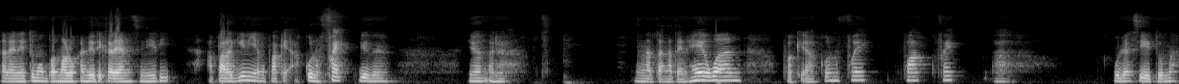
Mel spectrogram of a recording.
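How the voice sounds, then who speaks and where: At a fairly quick pace, a man with a fairly high pitch and ordinary pitch variation talks with long, frequent pauses. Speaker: YouTuber. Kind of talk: casual Q&A vlog.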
